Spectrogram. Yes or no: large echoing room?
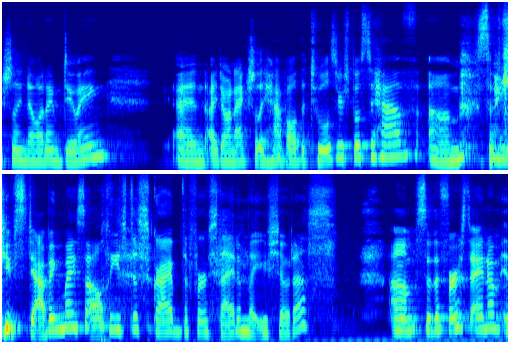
no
